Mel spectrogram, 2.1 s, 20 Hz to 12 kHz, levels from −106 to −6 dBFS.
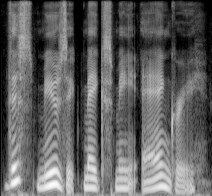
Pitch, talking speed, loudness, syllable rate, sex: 175 Hz, 140 wpm, -19 LUFS, 4.1 syllables/s, female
